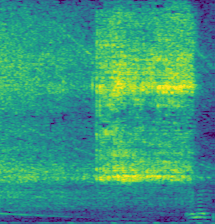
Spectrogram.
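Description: An angle grinder grinds against metal with a loud harsh hiss.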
